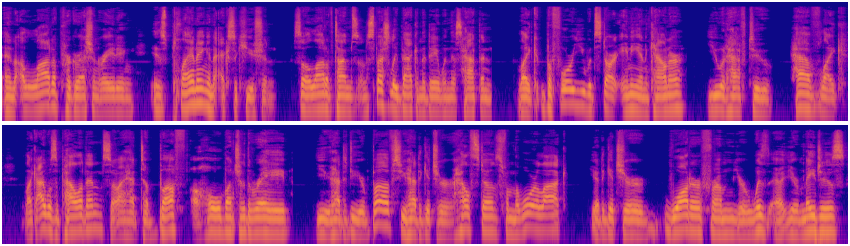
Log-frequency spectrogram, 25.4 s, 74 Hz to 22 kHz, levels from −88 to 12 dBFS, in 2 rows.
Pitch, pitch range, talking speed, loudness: 125 Hz, 120-140 Hz, 190 wpm, -19 LUFS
